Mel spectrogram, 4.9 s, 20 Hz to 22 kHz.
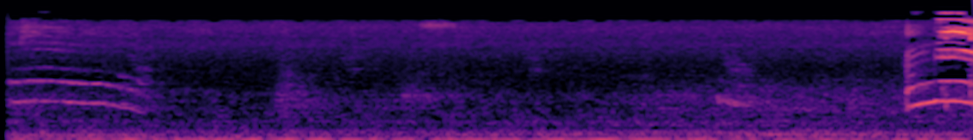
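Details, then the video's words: A 12-day-old kitten giving its first meows: a high, thin mew arching down at the start and another at the end, with steady low rumble underneath. "The first mewoing of a 12 days old kitten"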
